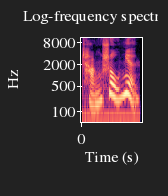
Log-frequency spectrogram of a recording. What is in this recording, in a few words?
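"changshoumian", Chinese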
